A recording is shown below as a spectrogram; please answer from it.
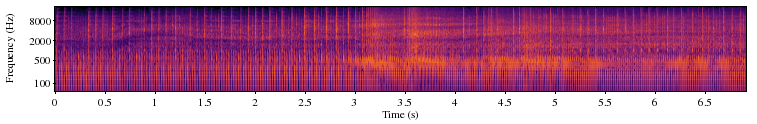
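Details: McCulloch SP-125 chainsaw with .028 jet (two sizes down), cutting at high revs and getting warm: thin, wandering pitch that sags and surges; owner suspects slightly lean, wants a .0285–.029 jet.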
